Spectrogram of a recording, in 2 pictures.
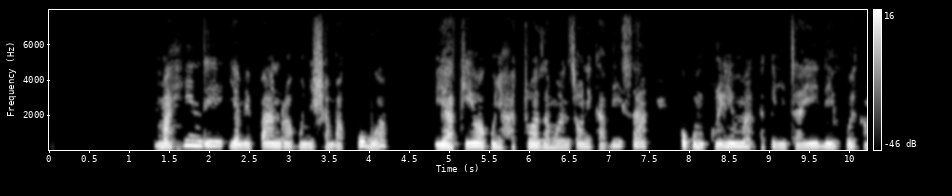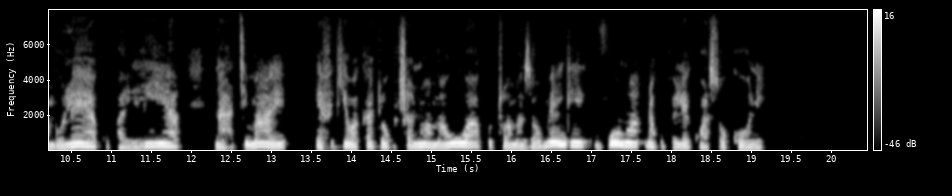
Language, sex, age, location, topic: Swahili, female, 18-24, Dar es Salaam, agriculture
